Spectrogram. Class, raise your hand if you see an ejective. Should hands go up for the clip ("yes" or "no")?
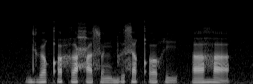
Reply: yes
